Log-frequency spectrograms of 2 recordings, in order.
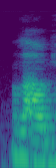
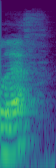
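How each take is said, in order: First: It is read letter by letter, ending in G. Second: It is said the English way, ending in F. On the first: It is a spelling memory aid. "ficaria em português Laug" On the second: It is the real pronunciation. "o som é laugh"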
